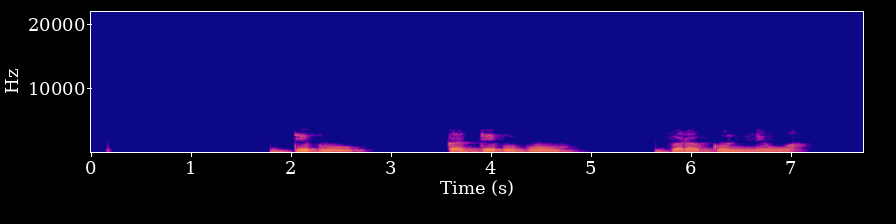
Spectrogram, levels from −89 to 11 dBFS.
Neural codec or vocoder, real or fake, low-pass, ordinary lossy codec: none; real; 3.6 kHz; AAC, 32 kbps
